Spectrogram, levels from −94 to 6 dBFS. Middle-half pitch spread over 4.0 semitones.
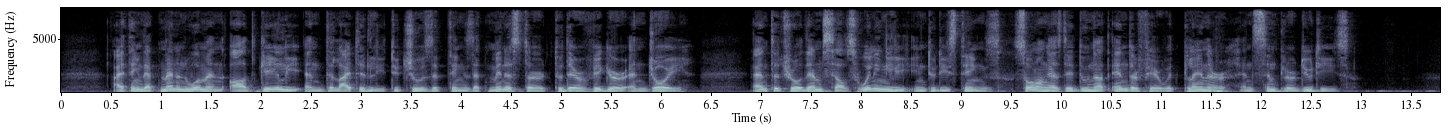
No: average, 3.6 semitones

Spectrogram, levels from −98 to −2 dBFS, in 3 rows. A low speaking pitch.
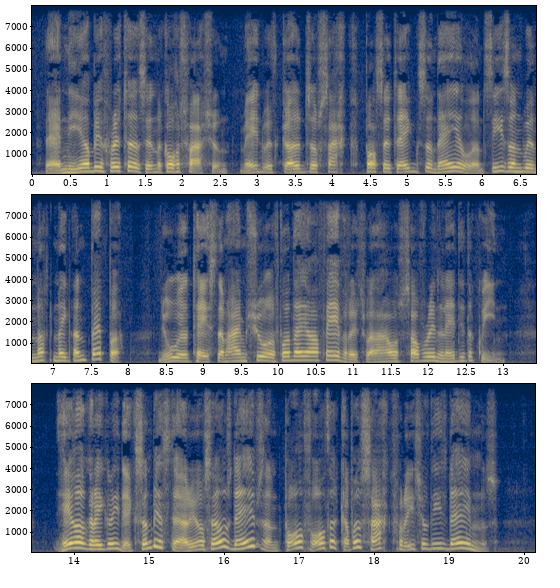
No: medium, 185 Hz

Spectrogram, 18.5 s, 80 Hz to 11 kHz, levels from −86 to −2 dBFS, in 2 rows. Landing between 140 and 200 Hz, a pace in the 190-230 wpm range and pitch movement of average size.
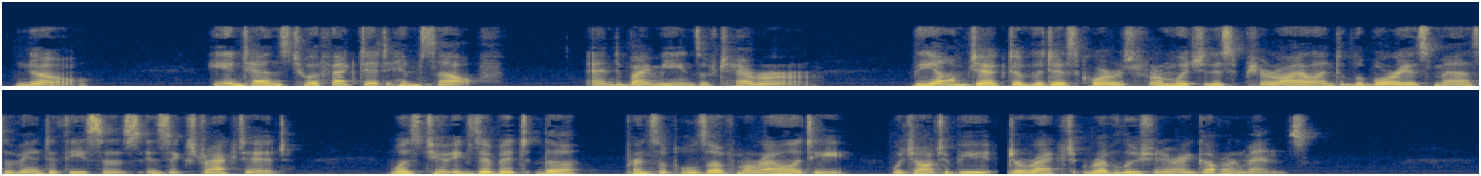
No: medium, 185 Hz; slow, 135 wpm; average, 3.6 semitones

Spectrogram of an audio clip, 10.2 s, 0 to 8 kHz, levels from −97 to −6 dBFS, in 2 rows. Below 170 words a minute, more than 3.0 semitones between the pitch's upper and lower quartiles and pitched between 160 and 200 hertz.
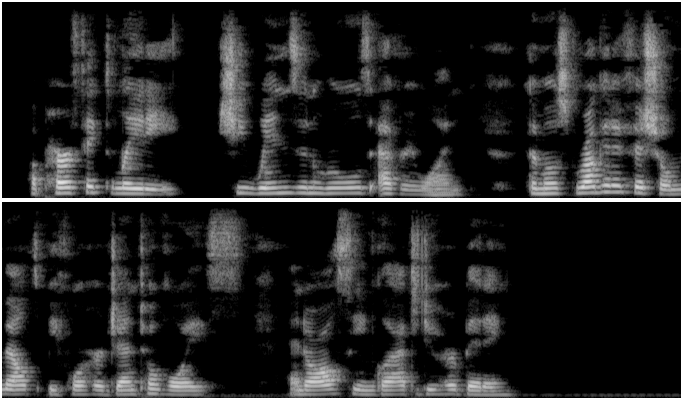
Yes: average, 155 wpm; average, 4.2 semitones; medium, 185 Hz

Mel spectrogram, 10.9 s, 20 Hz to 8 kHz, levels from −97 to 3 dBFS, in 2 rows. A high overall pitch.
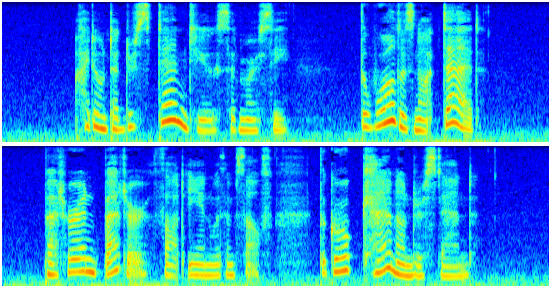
Yes: high, 200 Hz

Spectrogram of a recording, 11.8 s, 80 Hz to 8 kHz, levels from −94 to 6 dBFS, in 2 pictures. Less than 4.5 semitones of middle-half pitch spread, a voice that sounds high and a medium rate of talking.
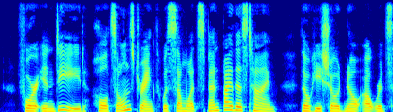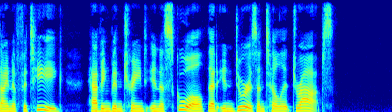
No: narrow, 2.5 semitones; medium, 180 Hz; average, 155 wpm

